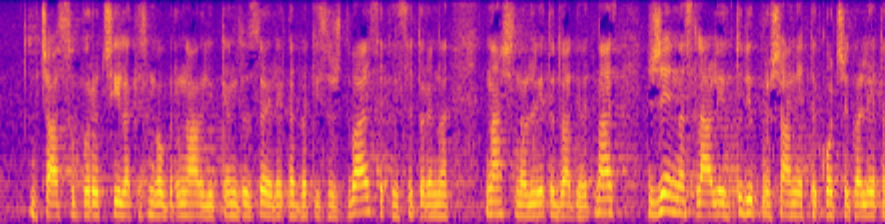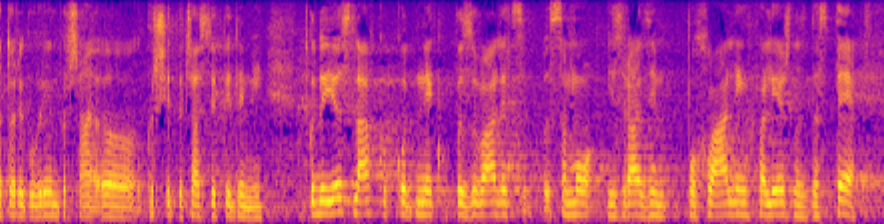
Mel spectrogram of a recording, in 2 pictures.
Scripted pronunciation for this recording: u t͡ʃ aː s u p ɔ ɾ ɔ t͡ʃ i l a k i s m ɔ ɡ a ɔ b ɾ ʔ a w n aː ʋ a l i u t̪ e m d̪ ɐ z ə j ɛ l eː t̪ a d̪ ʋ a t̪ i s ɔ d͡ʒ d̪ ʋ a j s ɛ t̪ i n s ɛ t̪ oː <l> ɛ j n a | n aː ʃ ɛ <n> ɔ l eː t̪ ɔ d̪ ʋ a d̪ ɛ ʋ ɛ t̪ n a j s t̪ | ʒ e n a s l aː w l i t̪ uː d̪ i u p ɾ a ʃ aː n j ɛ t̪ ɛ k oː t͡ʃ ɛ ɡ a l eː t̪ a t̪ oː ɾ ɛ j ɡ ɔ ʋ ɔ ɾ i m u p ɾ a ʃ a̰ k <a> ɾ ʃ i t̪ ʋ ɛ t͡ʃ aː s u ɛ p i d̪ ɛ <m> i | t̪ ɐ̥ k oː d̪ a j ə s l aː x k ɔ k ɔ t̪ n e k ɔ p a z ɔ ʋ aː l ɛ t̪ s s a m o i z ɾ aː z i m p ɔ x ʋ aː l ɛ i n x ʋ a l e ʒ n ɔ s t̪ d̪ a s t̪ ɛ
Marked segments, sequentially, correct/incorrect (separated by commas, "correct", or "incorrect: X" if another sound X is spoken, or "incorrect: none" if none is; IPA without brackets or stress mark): incorrect: ɾ, correct, incorrect: ə, correct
